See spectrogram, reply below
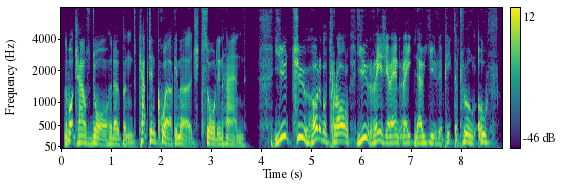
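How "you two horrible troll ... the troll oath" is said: troll drill sergeant, bossy. Acted. Sergeant orders two trolls to take the oath, bossy.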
